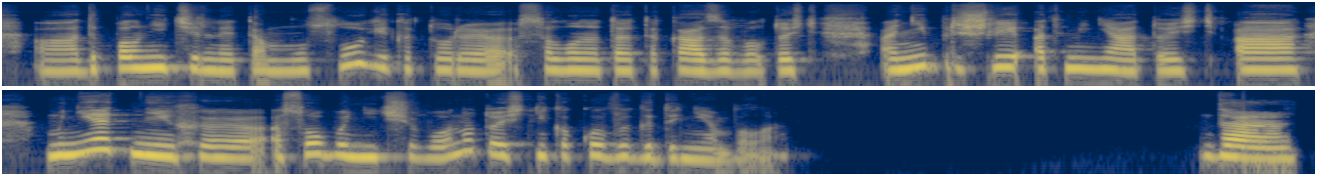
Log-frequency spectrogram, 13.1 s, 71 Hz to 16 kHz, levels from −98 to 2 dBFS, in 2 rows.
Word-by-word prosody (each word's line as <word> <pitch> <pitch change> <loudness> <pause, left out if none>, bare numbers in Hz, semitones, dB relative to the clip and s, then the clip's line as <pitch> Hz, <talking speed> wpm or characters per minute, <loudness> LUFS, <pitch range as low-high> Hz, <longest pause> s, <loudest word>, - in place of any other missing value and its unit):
а, 190 0 -4
дополнительные, 225 -1 +2
там, 190 0 -5
услуги, 250 +6 -2
которые 210 -3 -4
салон 205 -1 -1
этот 200 0 -3
оказывал. 195 -1 -2
То 195 - -4
есть 195 0 -6 0.3
они 220 +5 +3
пришли 245 -1 0
от 220 -1 -3
меня, 215 -4 +1
то 195 - -6
есть, 195 0 -4
а 210 0 +4 0.3
мне 265 +9 +6
от 345 -4 -5
них, 235 -4 +4
э, 205 -1 0
особо 245 +1 +1
ничего, 215 -1 -1
ну, 310 +4 -2
то 255 - -1
есть 245 +1 -2
никакой 235 0 -2
выгоды 215 -2 -4
не 185 -2 -4
было. - - -12 2.1
Да. 210 -4 +4
215 Hz, 140 wpm, -23 LUFS, 200-235 Hz, 2.1 s, мне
